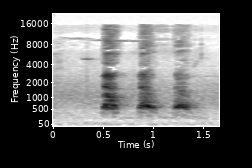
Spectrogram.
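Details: A plump, friendly dog called Tongtong barks at a newly arrived parcel driver, eager to play. Three crisp, evenly spaced barks at mid pitch, about one every 0.35 seconds, against a quiet outdoor background.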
